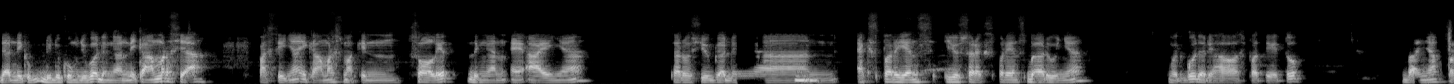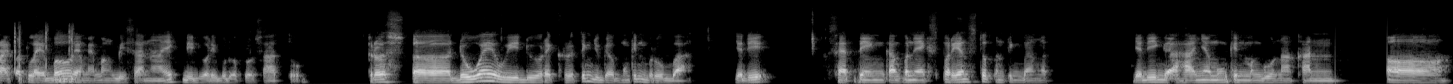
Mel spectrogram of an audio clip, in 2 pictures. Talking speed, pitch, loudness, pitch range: 120 wpm, 100 Hz, -20 LUFS, 90-115 Hz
